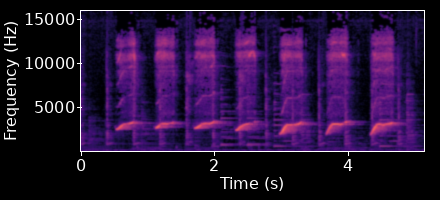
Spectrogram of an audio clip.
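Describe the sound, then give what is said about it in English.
A person whistles an imitation of the alarm call of a grey-backed camaroptera (bleating warbler): seven short, rising, slightly buzzy notes repeated at a steady rhythm, fairly clear over a low background hum. “The gray greyback Camaroptera is very vocal, and it gets its alternate name, bleating warbler, from its alarm call, which almost goes like”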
